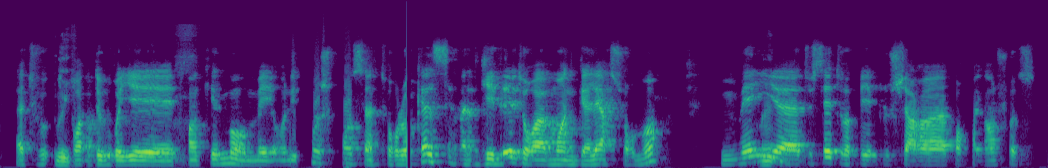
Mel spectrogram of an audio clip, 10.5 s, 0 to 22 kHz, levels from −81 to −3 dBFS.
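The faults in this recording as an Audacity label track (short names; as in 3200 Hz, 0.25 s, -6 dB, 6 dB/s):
2.920000	3.520000	clipped -24 dBFS
4.060000	4.110000	gap 45 ms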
